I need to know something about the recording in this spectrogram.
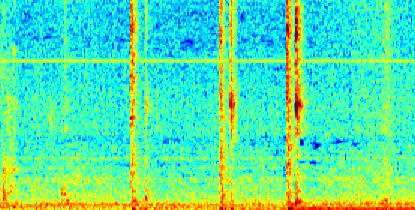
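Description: A few sharp clicks, two of them in quick pairs, as the controls of a high-power supply are switched up, followed about three seconds in by a low electrical hum that gets louder as more power goes into a mercury lamp.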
